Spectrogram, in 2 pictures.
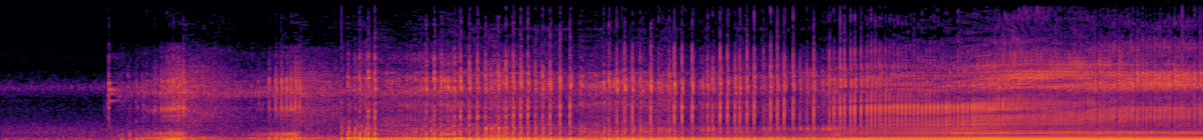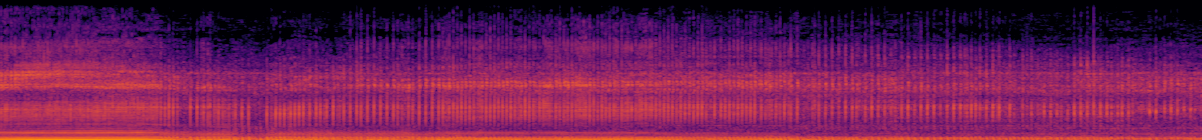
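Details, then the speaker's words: Cheap mini motorcycle, years as a decoration, tyres aired and fresh gas added, ridden outdoors: small single fires up, revs cleanly, pulls away with smooth rising note, holds steady; running good, normal. "alright yeah this thing's running good"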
